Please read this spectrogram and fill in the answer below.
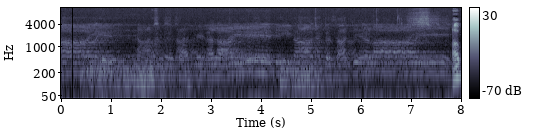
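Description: Devotional chanting by voices singing sustained, wavering notes at a steady, lower level. A louder single voice comes in right at the end.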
